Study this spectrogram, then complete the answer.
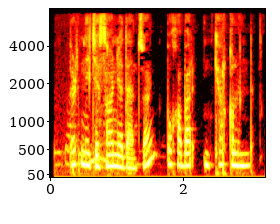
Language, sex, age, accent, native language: Uzbek, female, under 19, Andijon, Uzbek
